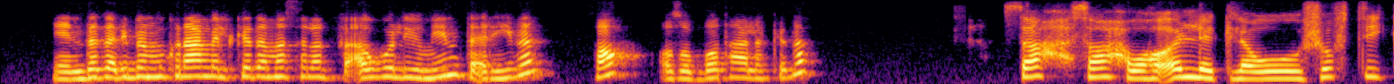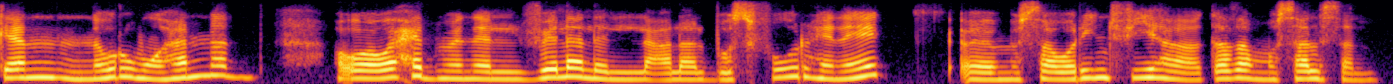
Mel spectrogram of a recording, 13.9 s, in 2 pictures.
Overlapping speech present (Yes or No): No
